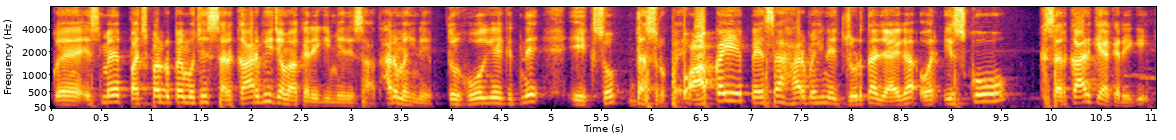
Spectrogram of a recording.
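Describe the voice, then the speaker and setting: A man giving a casual spoken tutorial that explains a government scheme, chatty, repeating and rephrasing his points with fillers. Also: on the high side.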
